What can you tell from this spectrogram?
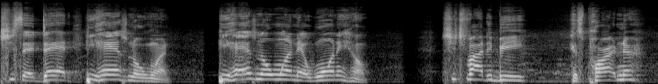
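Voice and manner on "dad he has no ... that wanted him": normal talking voice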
